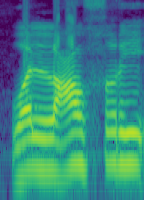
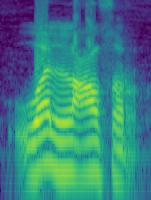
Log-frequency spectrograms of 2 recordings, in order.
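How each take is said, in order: First: The final consonant carries a short vowel. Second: It ends on the consonant with no final vowel. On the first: The reading continues into the next verse. "huruf ra yang fathah ini tetap dibaca" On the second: The reading stops at the end of the verse. "Ra-nya tetap disentuh, tapi fathahnya tidak dibaca"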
